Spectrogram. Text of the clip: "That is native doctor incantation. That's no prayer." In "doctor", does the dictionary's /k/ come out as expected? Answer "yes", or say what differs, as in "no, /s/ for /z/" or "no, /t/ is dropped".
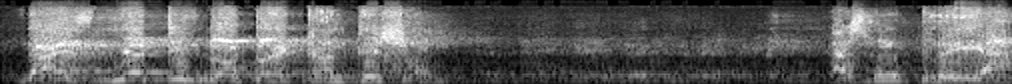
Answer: no, /k/ is dropped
